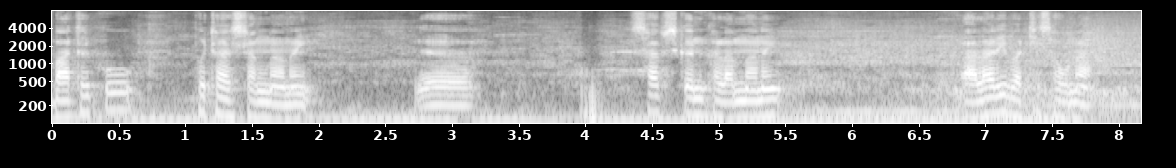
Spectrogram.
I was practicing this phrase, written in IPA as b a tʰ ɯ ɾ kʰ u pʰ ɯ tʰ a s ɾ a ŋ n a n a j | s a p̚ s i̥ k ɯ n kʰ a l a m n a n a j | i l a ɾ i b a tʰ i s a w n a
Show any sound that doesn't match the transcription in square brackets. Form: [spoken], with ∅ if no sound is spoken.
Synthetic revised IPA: b a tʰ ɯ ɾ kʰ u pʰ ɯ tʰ a s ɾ a ŋ n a n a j | s a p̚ s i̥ k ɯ n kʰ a l a m n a n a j | [a] l a ɾ i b a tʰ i s a w n a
